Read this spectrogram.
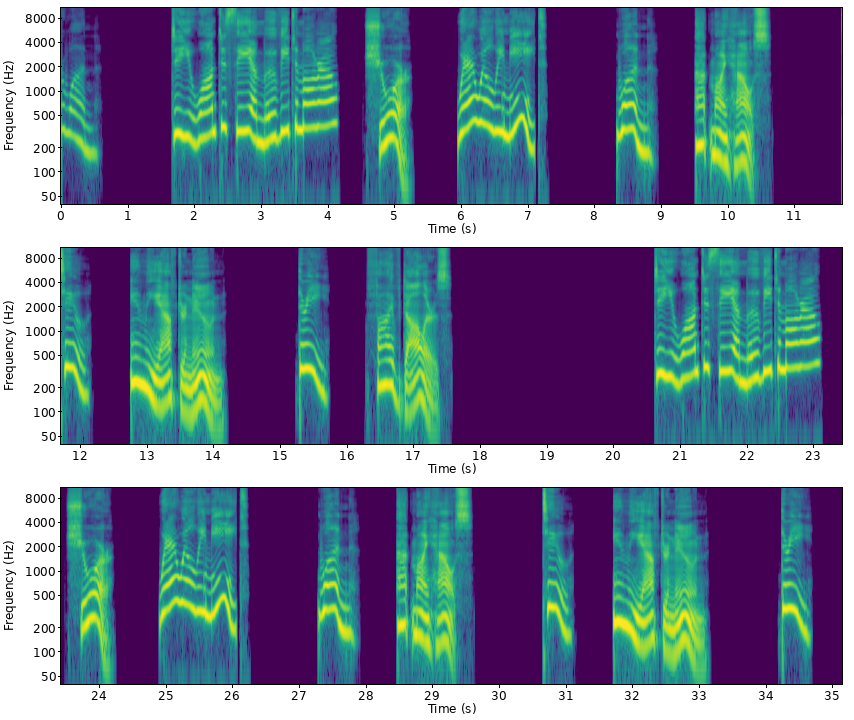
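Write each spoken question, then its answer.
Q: Where will we meet?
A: 1: At my house.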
